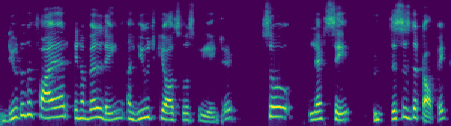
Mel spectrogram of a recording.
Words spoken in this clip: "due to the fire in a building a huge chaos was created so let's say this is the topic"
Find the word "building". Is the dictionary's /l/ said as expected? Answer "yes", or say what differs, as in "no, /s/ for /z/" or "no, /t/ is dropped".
yes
